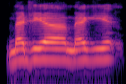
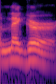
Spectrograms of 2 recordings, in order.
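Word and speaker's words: Megir: Megia. Well, it's a Megur. Sorry, Megur.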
